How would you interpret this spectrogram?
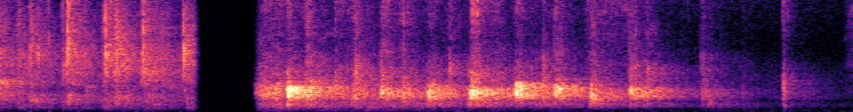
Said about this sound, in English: Please, good round of applause for Dr. Hugh Ross.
